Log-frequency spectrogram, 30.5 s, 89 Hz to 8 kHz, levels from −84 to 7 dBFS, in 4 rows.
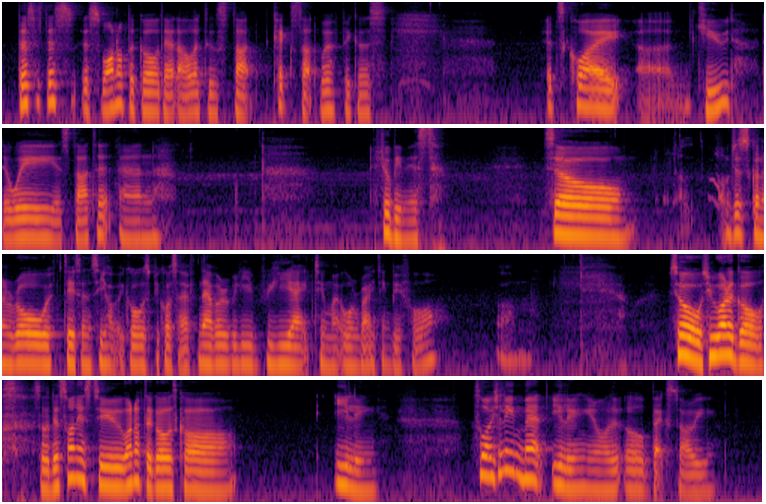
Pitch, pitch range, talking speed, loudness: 135 Hz, 105-150 Hz, 150 wpm, -23 LUFS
